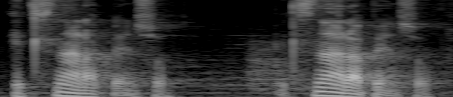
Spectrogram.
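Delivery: "It's not a pencil" as one low word, "etsnára penso"; native linked pronunciation. Shown as a demonstration. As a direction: tap the T of "not a" like a soft R. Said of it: "unen todo así".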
